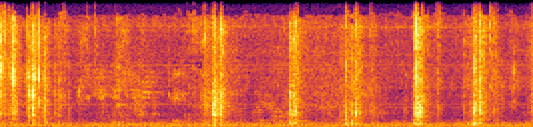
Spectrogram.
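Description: Faint crunching of a person biting and chewing an air-fried breaded pickle, a handful of separate crisp crunches at irregular spacing as the crunchy breading breaks up.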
